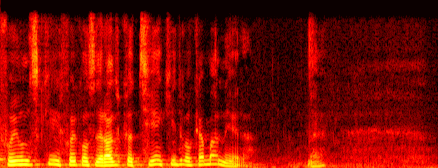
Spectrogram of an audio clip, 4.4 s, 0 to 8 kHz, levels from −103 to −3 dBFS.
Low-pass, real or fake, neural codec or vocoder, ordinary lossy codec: 7.2 kHz; fake; codec, 16 kHz, 16 kbps, FunCodec, trained on LibriTTS, 50 frames a second; none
